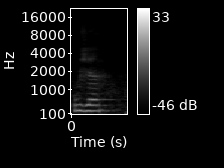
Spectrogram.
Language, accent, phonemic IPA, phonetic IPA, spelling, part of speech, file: Armenian, Eastern Armenian, /uˈʒeʁ/, [uʒéʁ], ուժեղ, adjective / adverb, Hy-ուժեղ.ogg
- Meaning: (adjective) strong, powerful; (adverb) 1. strongly; powerfully 2. with great force, forcefully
